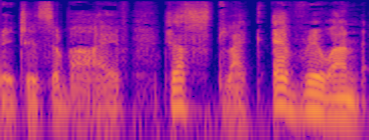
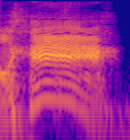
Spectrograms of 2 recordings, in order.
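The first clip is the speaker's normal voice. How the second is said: scornful ha; 9 semitones higher, 8 dB louder than usual. A narrator's reading. Villain scoffs at guests.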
